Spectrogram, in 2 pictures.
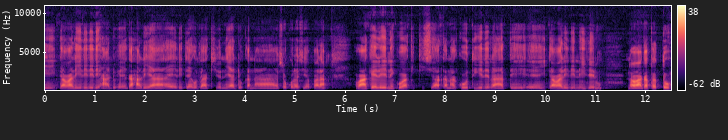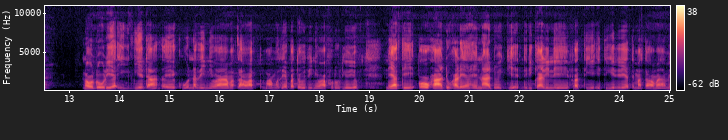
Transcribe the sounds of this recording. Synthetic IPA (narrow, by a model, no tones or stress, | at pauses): itawaɾeɾeɾeɾeɦadoɦɛɡaɦaɾeaɾetɛaɣoðakiɔneadokanaɕɔkɔɾaɕiafaɾa | wakɛɾenekohaki̥kiɕakanakotiɣeɾeɾaːteitawaɾeɾeneiðɛɾu | nawaɣatato | nɔdoːɾeaʔiɣɛdaɛkuɔnaðeinewamatawamamoðɛbatɔoðinewafoɾoɾiojo | neateɔɦadoɦaɾeaɦɛnaːdɔiɡeðiɾikalinefatieʔetiɣeɾeɾɛatematawamajamɛ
